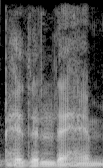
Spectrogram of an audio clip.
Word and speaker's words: 베들레헴: 그러니까 베이트 레헴, 그걸 이제 붙여서 발음하다 보니까 우리한테는 이제 베들레헴 이렇게 하지만 예수님이 태어나신 곳이 이제 베들레헴이잖아요.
